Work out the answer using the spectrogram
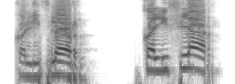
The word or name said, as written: coliflor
